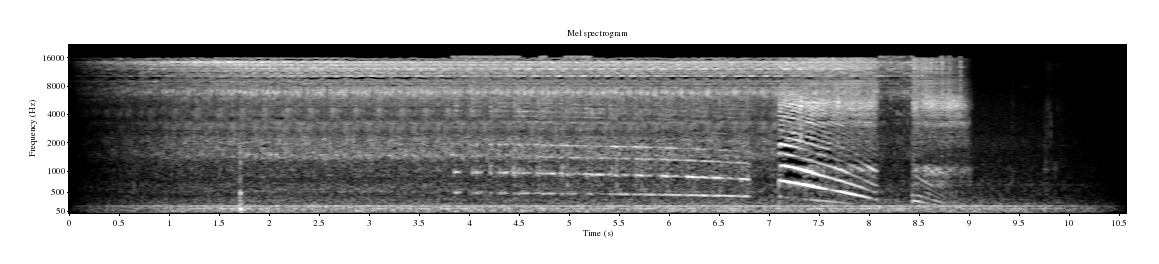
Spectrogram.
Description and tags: Bike Tire Slow Triple Stop
Stopping a spinning bike tire with an introduced inanimate object (not the hand). Recorded on Stanford Campus, Saturday 9/5/09.
aip09, buzz, bicycle, tire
